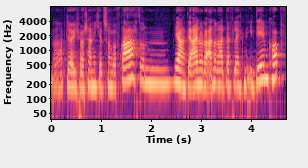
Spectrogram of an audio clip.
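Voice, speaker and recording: Medium in pitch with lively intonation, this woman has an unremarkable speaking voice. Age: 30s. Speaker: podcast host and financial coach. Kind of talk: casual chat.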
